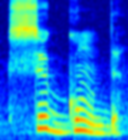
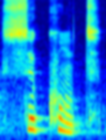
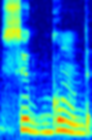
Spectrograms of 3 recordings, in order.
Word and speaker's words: seconde: On dit une minute et on dit une seconde. Et pas seconde. Une seconde. C'est le son gu même s'il y a un c, on ne prononce pas que, on prononce gu une seconde.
